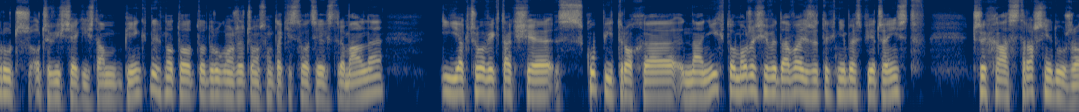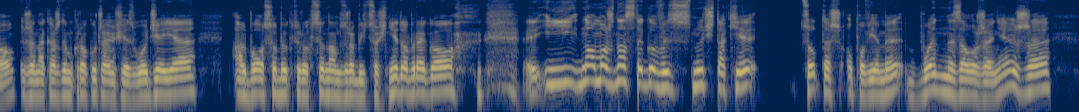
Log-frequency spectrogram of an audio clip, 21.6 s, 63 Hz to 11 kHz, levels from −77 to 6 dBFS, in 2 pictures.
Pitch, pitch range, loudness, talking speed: 145 Hz, 135-165 Hz, -21 LUFS, 170 wpm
